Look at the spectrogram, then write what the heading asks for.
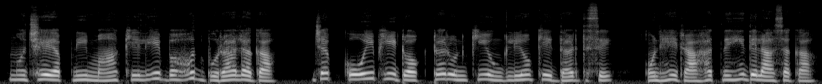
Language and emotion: Hindi, sad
